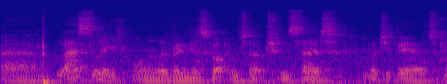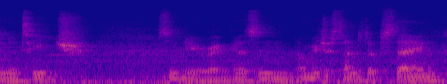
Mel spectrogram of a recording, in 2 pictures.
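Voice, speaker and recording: A man speaks in a very deep, low voice at a fairly quick pace. His intonation is monotone and flat, with audible room echo. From northern England, Wigan. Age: young. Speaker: church bell ringer and teacher. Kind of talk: casual explanatory chat. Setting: church bell tower.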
